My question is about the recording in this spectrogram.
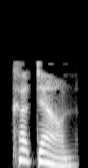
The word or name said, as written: cut down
